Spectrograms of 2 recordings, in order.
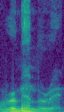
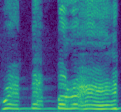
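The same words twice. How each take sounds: First: The phrase is said quietly, without yelling. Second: The phrase is yelled out loudly. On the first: The speaker calls it right. "it felt so much better when he was, you know" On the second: The speaker calls it wrong. "As opposed to being like"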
